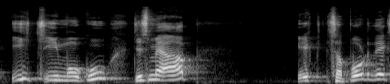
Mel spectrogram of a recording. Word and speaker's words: Ichimoku: काफी लोग इसको इची इची ये कहते हैं। इसका सही प्रोनाउंसिएशन है ईच ई मोकु। इसको ऐसे बोला जाता है इच इमोकु।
